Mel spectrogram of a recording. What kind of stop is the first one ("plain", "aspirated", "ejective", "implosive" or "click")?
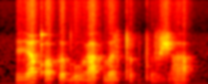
ejective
